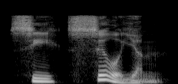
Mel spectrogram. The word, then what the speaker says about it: caecilian: You say it like this: caecilian.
